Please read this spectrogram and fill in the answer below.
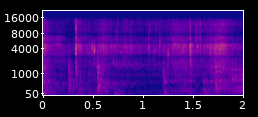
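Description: Hands rubbing and massaging a wet seasoning marinade into a raw pork shoulder in a pot, with a few soft clicks and wet handling sounds in the first half second.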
